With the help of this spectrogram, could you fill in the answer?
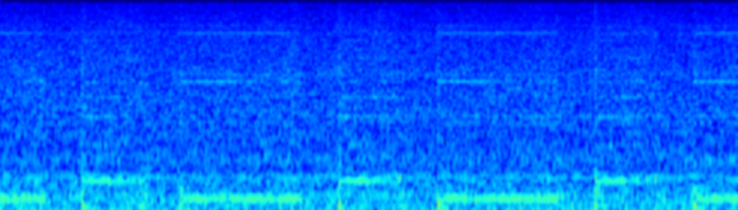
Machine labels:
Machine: slide rail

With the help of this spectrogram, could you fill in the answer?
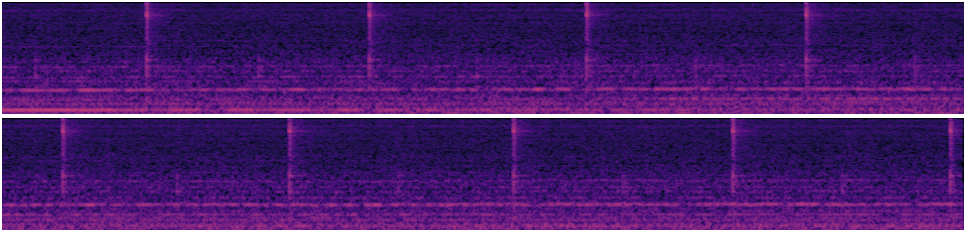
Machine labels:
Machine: valve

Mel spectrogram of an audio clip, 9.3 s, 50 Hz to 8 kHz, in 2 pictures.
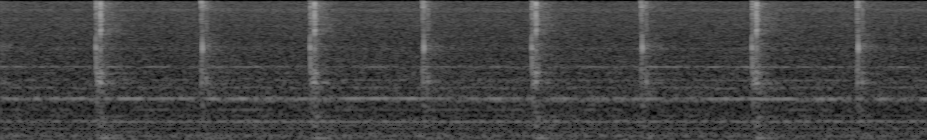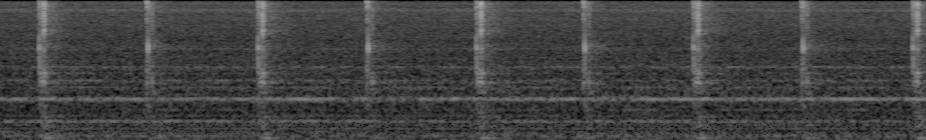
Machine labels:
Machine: valve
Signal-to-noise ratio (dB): 0 dB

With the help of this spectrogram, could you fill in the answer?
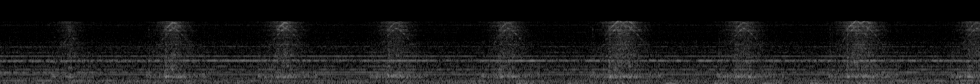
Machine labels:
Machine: slide rail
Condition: normal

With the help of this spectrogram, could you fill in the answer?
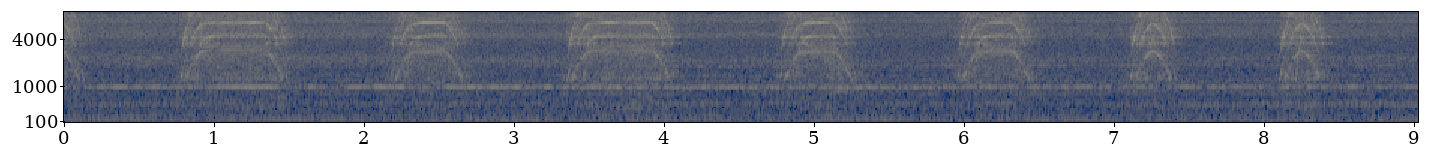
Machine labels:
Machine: slide rail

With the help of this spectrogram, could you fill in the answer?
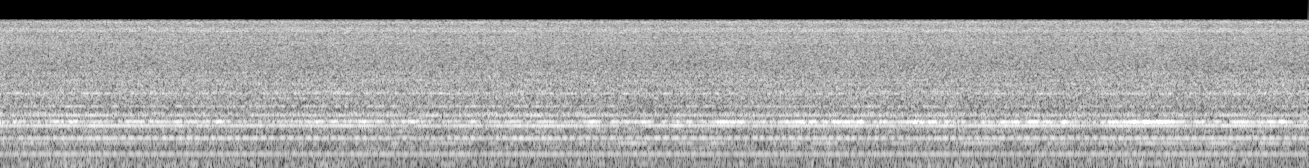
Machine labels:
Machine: fan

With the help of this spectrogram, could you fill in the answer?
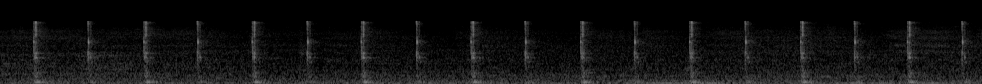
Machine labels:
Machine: valve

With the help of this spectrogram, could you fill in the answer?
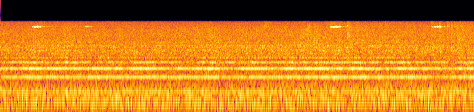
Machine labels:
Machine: fan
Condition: normal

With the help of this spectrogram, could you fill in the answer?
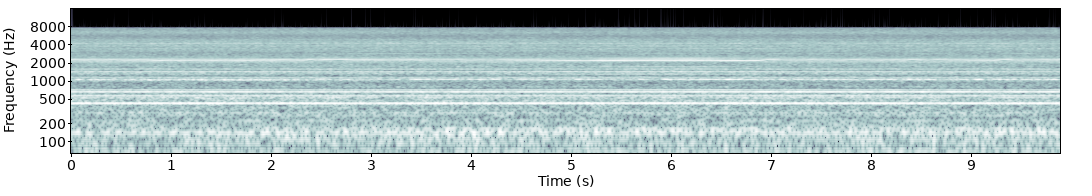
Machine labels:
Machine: pump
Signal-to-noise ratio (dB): 6 dB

